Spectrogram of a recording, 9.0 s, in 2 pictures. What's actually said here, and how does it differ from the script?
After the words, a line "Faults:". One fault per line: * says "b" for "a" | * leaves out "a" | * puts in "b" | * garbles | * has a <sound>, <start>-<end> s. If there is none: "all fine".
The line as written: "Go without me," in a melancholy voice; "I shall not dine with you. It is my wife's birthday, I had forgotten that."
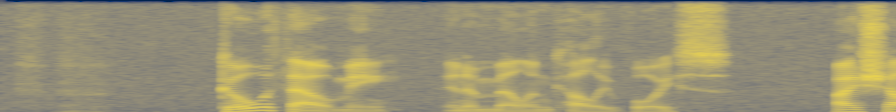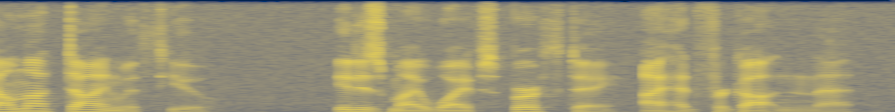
"Go without me," in a melancholy voice; "I shall not dine with you. It is my wife's birthday, I had forgotten that."
Faults:
* has a breath, 0.1-0.7 s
